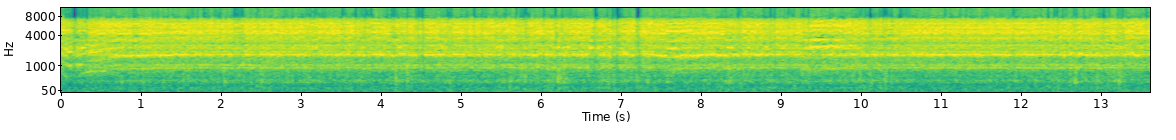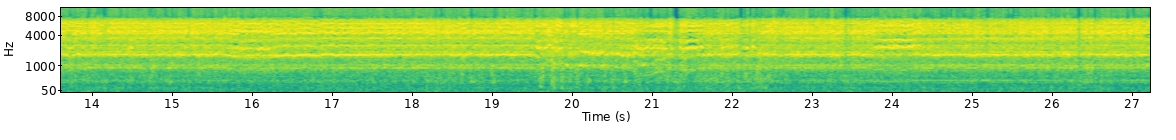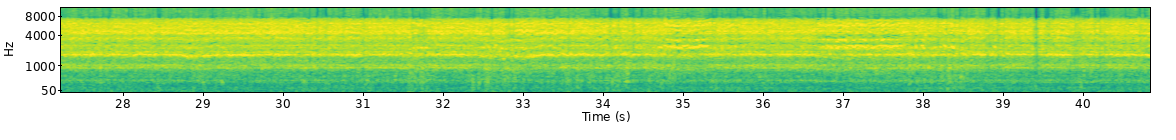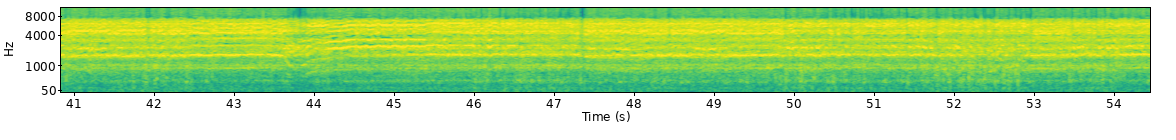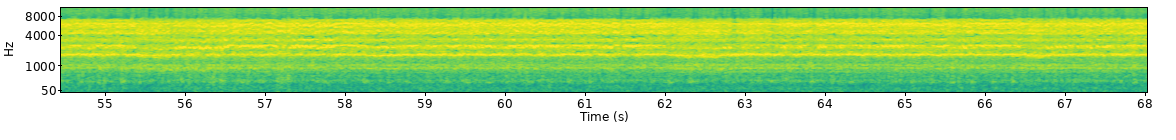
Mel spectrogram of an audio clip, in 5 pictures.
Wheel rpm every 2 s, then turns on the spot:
210, 230, 230, 230, 230, 230, 230, 230, 230, 240, 200, 230, 230, 230, 230, 230, 230, 230, 220, 240, 230, 190, 210, 230, 220, 230, 220, 230, 230, 230, 230, 230, 230, 230.
none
